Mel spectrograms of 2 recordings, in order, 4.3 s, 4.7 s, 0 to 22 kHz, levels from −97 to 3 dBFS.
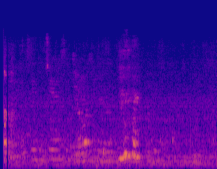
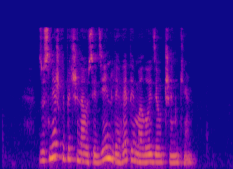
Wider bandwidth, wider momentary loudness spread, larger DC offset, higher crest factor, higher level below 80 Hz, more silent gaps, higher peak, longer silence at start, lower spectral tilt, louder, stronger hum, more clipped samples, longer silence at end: second, 10 kHz vs 11.5 kHz; first, 20 LU vs 12 LU; neither; about the same, 22 dB vs 18 dB; about the same, -78 dBFS vs -74 dBFS; neither; second, -24 dBFS vs -20 dBFS; second, 0.05 s vs 0.8 s; first, -6 dB/octave vs -4.5 dB/octave; second, -43 LUFS vs -36 LUFS; neither; neither; second, 0 s vs 0.8 s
